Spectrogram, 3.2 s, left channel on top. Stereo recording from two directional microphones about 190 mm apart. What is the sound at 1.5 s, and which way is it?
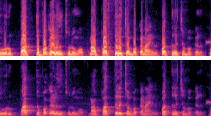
A man's voice, 15° right (ahead or behind).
